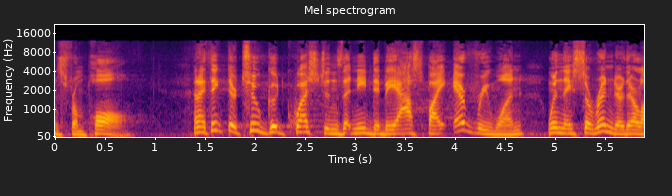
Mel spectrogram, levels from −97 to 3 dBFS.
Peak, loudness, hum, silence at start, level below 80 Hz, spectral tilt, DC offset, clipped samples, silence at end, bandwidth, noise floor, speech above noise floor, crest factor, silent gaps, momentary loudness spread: 0 dBFS; -17 LUFS; none; 0 s; -50 dBFS; -3 dB/octave; under 0.1%; under 0.1%; 0 s; 12.5 kHz; -53 dBFS; 35 dB; 18 dB; none; 7 LU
